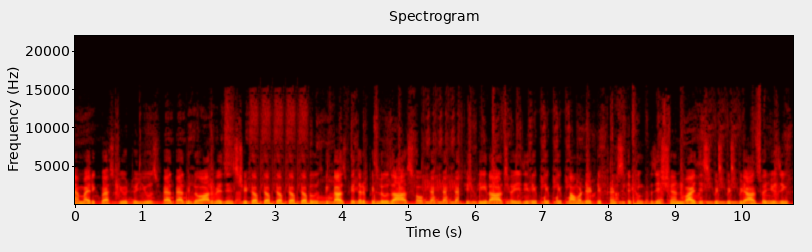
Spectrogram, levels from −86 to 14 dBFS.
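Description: A repeated buffer stutter is heard at 1.49 s (one extra play), at 2.79 s (four extra plays, lasting to 3.53 s), and at 5.39, 7.06 and 9.66 s (two extra plays each). New audio arrived late, so the same piece of about 186 ms, which fits an 8192-sample buffer, was played again with a hard join at each repeat. Each stutter skips roughly 0.2 to 0.7 s of material. Unlike a dropout, there is no silence, only identical pieces repeating.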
